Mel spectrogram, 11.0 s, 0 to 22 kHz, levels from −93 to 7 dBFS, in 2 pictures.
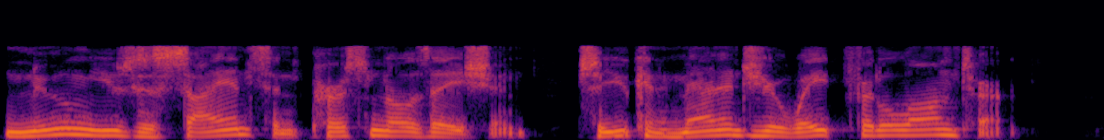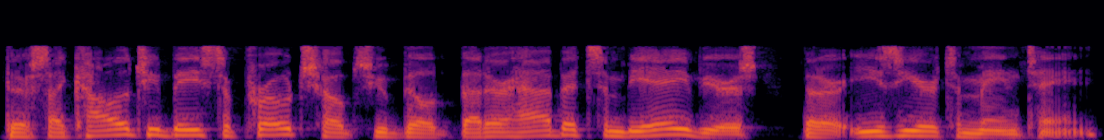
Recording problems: garbled, watery; badly; nothing above 5.5 kHz

